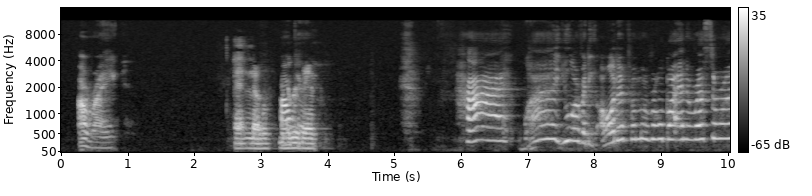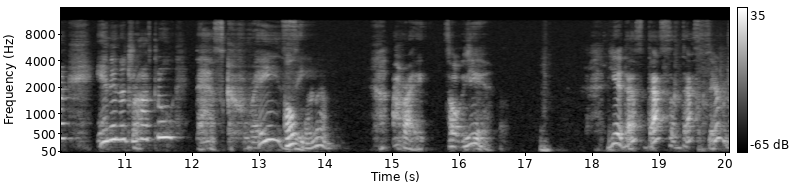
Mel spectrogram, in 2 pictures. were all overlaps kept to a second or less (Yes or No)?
Yes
